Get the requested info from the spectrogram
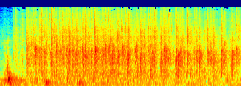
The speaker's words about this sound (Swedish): Tack! Tack så hemskt mycket. En applåd.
